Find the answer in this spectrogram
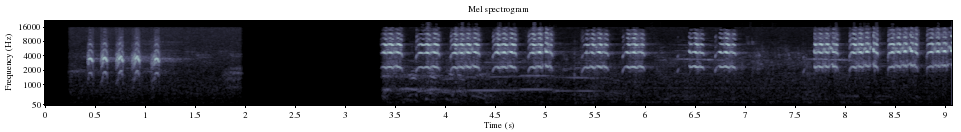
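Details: Common kestrel calling a quick series of piercing, ringing notes, first a short burst of five, then after a pause a longer, slightly irregular run of repeated shrill 'kee' notes with faint background whistles.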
